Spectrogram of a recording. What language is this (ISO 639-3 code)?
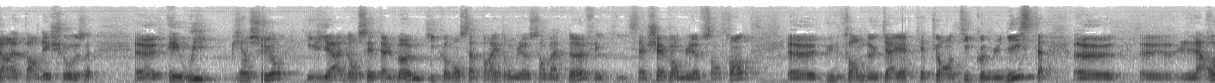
fra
